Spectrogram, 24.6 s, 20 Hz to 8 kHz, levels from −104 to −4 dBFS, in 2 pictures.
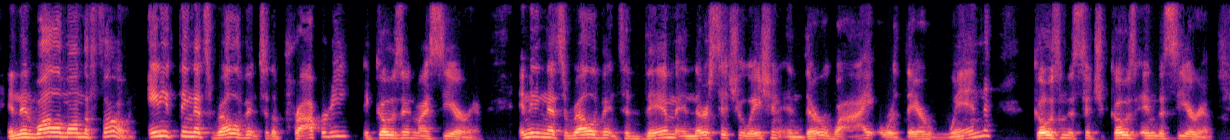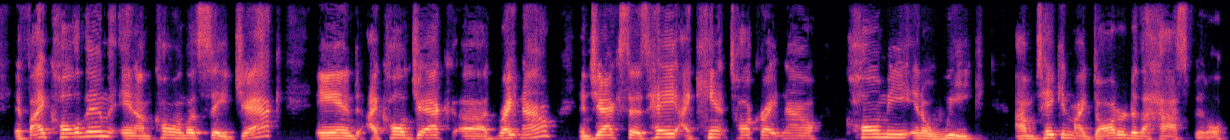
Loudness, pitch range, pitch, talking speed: -25 LUFS, 140-195 Hz, 160 Hz, 190 wpm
